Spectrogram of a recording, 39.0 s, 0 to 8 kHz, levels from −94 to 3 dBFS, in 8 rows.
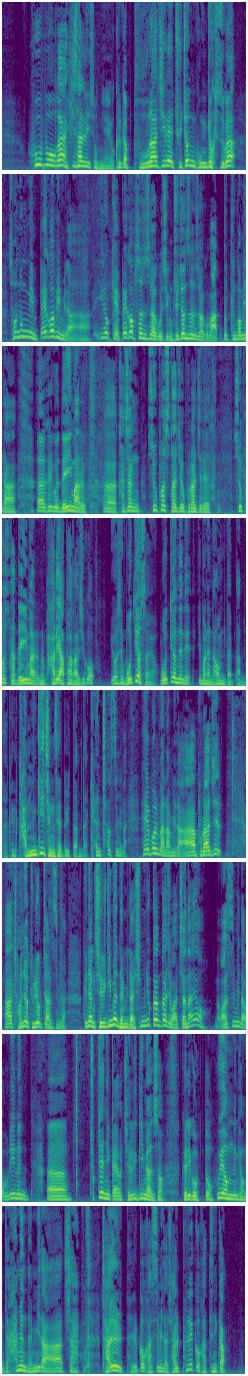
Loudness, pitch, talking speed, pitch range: -17 LUFS, 165 Hz, 320 characters per minute, 140-200 Hz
